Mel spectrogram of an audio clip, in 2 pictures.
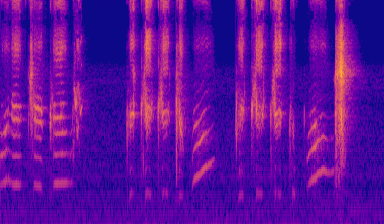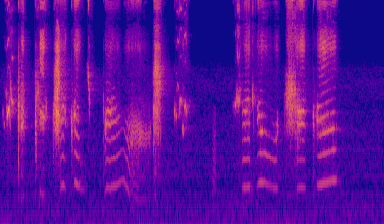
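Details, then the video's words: Pet budgerigar, a talking parakeet, chattering in quick bursts of harmonic, speech-like syllables with rising and falling sweeps and sharp clicks, pausing briefly between phrases; quiet indoor background. "Talking Parakeet"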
